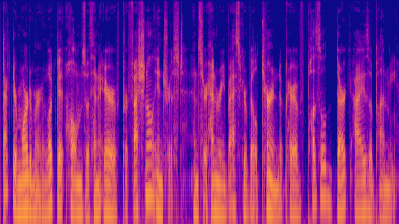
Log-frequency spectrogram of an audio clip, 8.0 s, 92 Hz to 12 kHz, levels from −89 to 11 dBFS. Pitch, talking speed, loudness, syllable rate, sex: 120 Hz, 180 wpm, -21 LUFS, 5.2 syllables/s, male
